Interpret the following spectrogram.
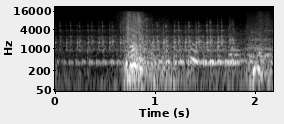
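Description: Film sound effects of a mechanical trap springing: a steady low whirring with a fine rapid rattle, and one sharp whoosh about three-quarters of a second in as something flies past.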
